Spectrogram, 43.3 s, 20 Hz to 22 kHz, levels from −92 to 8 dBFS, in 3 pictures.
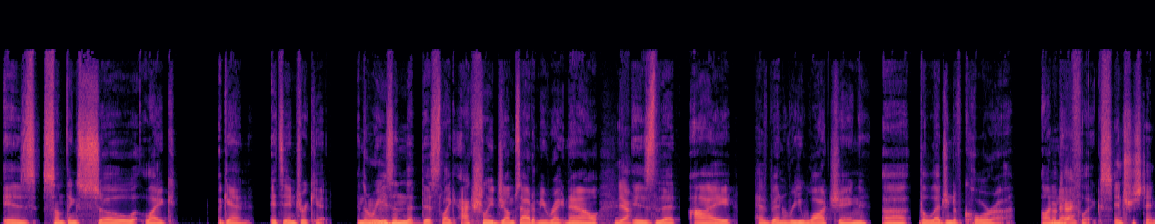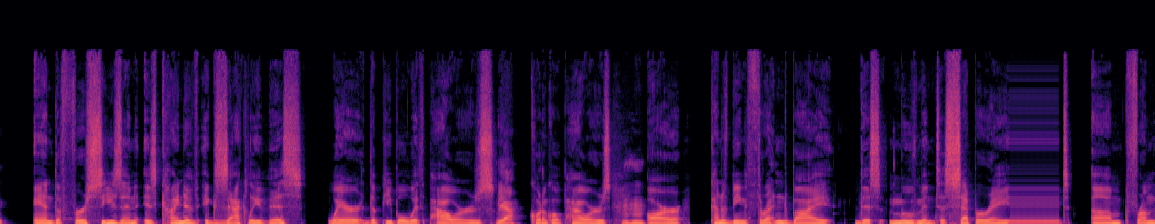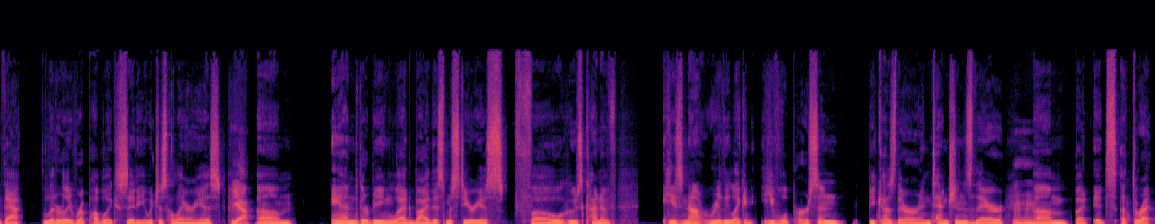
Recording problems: audio freezing; at 27 s for 0.5 s

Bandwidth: 17 kHz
